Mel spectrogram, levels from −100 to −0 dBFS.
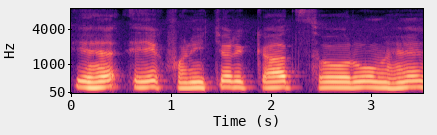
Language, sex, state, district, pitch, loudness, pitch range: Hindi, male, Uttar Pradesh, Saharanpur, 160 Hz, -15 LUFS, 155-165 Hz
